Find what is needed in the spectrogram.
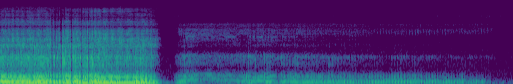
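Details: Dog asleep gives a loud, low rumbling snore that stops abruptly, then a quieter fluttering breath that fades out; snoring.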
